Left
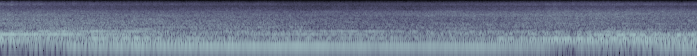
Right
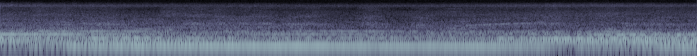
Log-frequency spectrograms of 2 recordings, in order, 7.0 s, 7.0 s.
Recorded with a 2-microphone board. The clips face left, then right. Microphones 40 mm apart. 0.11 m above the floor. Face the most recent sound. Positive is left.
turn(degrees=80)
